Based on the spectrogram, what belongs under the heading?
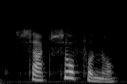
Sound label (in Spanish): saxofono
